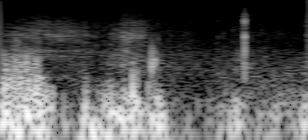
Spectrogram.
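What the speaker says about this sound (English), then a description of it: "Just the gusts every now and again start to pick up" Gusts of wind buffet the microphone on a sea fishing pier at Whitehaven, West Cumbria, in low, rumbling bursts, rising and falling unevenly throughout.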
